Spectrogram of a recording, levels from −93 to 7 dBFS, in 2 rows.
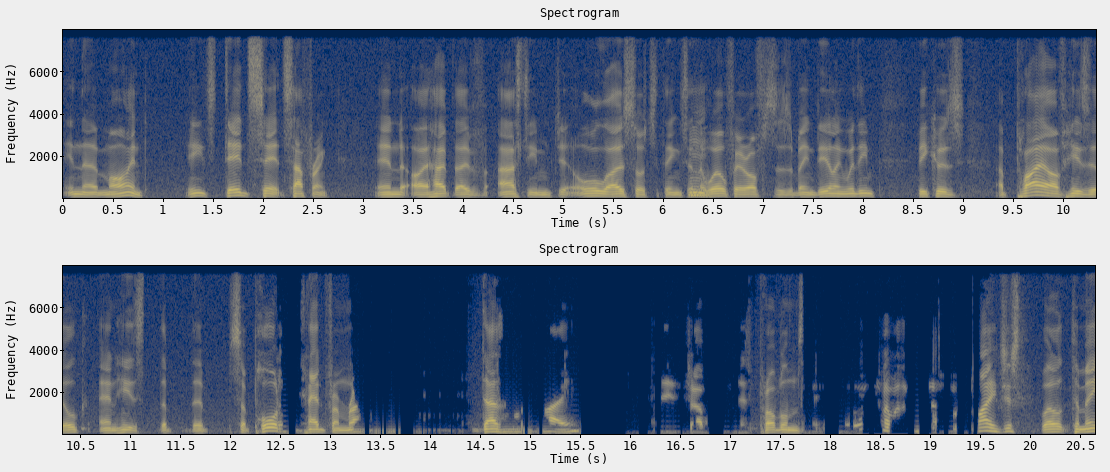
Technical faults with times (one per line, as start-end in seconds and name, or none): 12.48-12.77 speech suppressed in double talk
13.22-13.87 speech suppressed in double talk
14.31-14.35 speech suppressed in double talk
14.70-15.52 speech suppressed in double talk
15.80-15.91 background gated by the echo canceller
16.19-17.23 speech suppressed in double talk
17.73-19.51 speech suppressed in double talk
